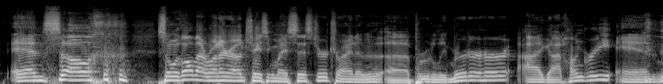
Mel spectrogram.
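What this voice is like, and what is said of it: Usual voice. Nothing is said of it.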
